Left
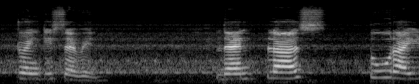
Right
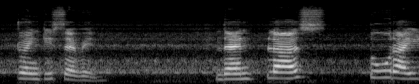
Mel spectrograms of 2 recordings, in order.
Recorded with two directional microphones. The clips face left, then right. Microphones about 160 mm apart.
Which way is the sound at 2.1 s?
25° right (ahead or behind).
